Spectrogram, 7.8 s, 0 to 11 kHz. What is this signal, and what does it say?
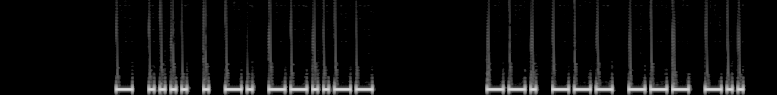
Morse code, heard as a keyed tone, about 22 wpm, 700 Hz. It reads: THEN, GOOD
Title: 3x Word-Spacing - Sentences from Top 300 Words - 22wpm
